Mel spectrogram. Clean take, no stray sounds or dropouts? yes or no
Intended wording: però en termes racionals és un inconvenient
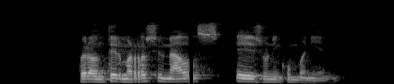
no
